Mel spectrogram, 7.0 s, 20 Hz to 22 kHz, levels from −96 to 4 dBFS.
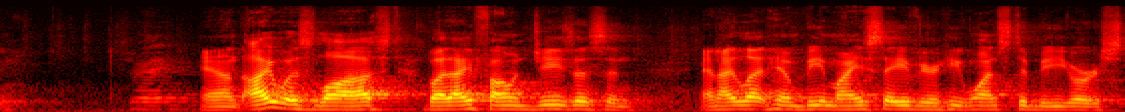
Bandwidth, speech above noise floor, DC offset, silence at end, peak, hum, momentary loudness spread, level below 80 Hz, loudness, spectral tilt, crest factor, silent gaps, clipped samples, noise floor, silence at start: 18 kHz; 37 dB; under 0.1%; 0 s; -10 dBFS; none; 12 LU; -76 dBFS; -31 LUFS; -4.5 dB/octave; 20 dB; none; under 0.1%; -67 dBFS; 0.85 s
